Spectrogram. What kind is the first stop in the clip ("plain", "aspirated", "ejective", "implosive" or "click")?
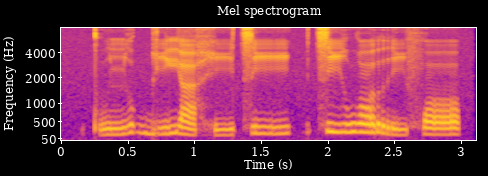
ejective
